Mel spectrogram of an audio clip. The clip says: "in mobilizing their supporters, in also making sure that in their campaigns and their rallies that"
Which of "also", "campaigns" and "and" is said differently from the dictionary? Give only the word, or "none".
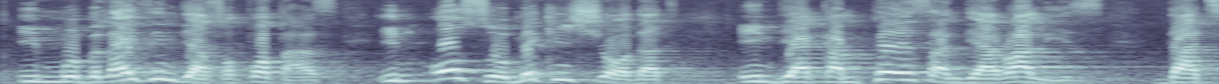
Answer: campaigns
